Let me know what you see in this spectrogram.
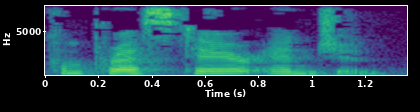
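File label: "compressed-air engine", English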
